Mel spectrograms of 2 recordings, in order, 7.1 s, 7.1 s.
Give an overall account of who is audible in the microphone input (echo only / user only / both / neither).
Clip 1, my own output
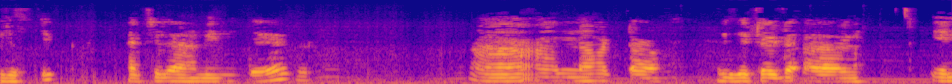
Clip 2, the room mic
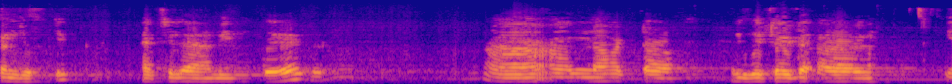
echo only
